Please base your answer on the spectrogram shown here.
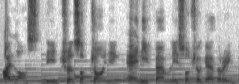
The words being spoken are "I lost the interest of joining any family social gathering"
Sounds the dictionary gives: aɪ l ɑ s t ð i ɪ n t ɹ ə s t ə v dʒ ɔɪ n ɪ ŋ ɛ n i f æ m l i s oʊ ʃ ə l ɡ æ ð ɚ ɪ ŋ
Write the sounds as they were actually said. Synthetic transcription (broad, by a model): aɪ l ɑ s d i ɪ n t ɹ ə s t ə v dʒ ɔɪ n ɪ ŋ ɛ n i f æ m l i s oʊ ʃ ə l ɡ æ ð ɚ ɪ ŋ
